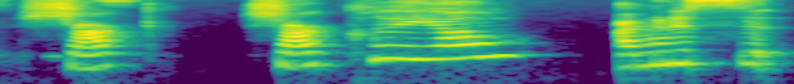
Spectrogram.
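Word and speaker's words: Chariklo: centaur and this is i think it's shark shark cleo i'm gonna spell it c h a a-r-i-k-l-o and um i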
